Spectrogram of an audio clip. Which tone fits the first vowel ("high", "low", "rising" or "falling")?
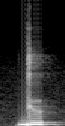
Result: high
